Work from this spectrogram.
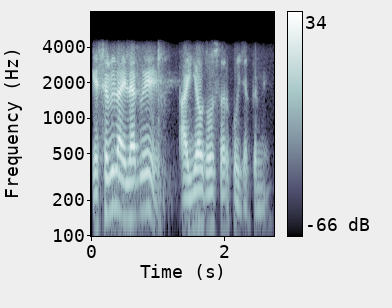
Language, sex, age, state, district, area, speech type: Dogri, male, 30-45, Jammu and Kashmir, Reasi, rural, conversation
